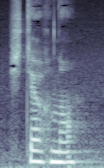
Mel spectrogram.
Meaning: 1. hip 2. thigh
- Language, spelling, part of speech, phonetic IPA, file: Belarusian, сцягно, noun, [sʲt͡sʲaɣˈno], Be-сцягно.ogg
